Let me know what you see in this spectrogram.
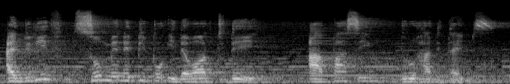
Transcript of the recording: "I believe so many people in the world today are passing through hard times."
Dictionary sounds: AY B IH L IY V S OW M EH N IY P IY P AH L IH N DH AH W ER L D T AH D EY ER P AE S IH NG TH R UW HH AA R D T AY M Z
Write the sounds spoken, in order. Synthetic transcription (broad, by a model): AY B IH L IY V S OW M EH N IY P IY P AH L IH N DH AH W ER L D T AH D EY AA P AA S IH NG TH R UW HH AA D T AY M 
